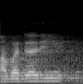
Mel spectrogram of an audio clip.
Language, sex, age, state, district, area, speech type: Bodo, male, 18-30, Assam, Chirang, rural, spontaneous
